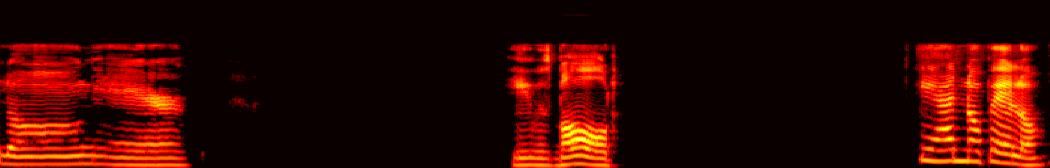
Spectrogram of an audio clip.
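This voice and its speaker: Slow, creaky-voiced woman reading to children. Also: mid-range voice, muffled recording. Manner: expressive, asks questions and pauses for answers. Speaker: teacher reading aloud to young children. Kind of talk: children's story read-aloud with asides.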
